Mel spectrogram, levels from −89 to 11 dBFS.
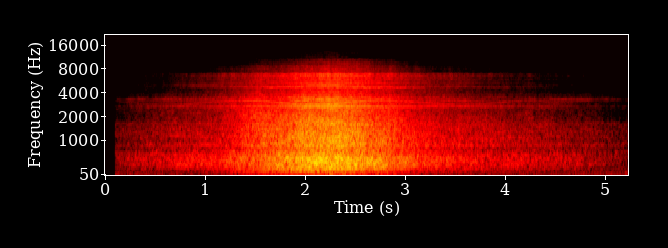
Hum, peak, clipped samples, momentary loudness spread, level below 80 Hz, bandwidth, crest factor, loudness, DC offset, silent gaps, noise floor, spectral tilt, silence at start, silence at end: none; -8 dBFS; under 0.1%; 25 LU; -56 dBFS; 11 kHz; 20 dB; -22 LUFS; under 0.1%; none; -59 dBFS; -3.5 dB/octave; 0.8 s; 1.5 s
